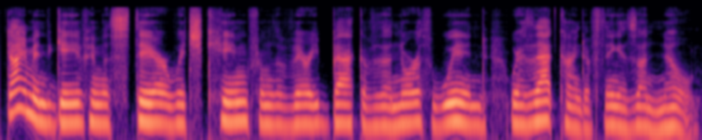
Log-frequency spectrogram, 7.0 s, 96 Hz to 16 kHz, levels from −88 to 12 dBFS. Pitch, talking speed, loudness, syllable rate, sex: 175 Hz, 190 wpm, -16 LUFS, 4.0 syllables/s, female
